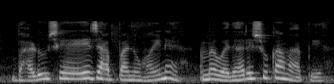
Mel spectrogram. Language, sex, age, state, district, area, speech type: Gujarati, female, 18-30, Gujarat, Surat, rural, spontaneous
